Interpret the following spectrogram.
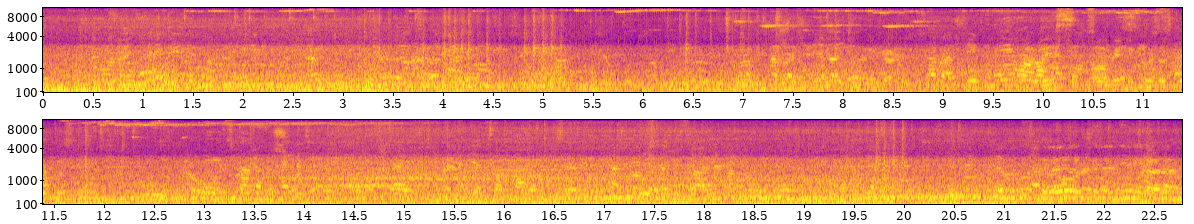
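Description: Double-decker bus's diesel engine running, heard from inside on the upper deck as a steady low rumble that grows heavier for several seconds in the second half, under indistinct passenger chatter.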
